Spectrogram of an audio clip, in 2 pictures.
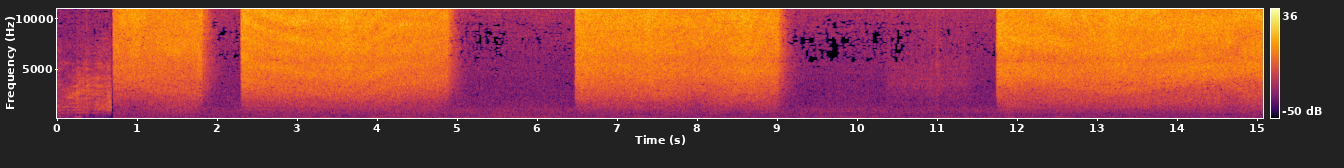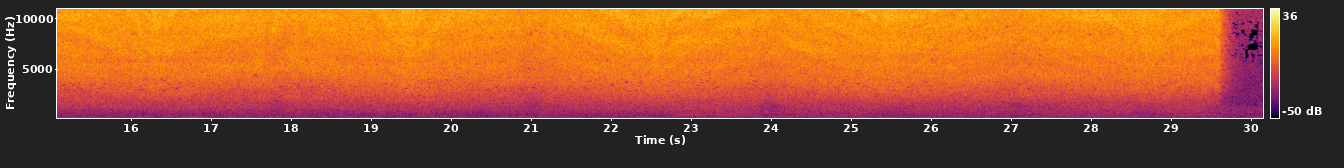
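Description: Husky compressed-air spray gun spraying white vinyl primer onto an oak cabinet door: a loud hiss in three short passes over the first nine seconds, then one long unbroken spray from about twelve seconds in until just before the end. A steady low hum runs underneath throughout.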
